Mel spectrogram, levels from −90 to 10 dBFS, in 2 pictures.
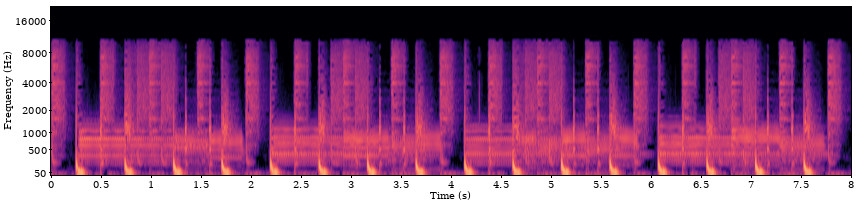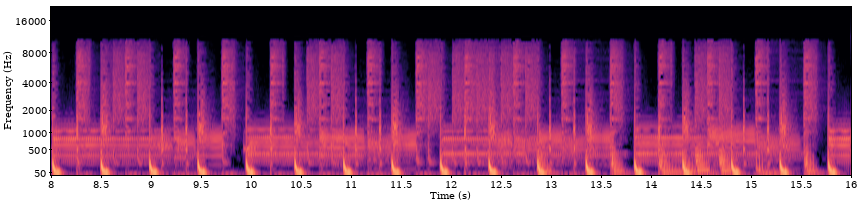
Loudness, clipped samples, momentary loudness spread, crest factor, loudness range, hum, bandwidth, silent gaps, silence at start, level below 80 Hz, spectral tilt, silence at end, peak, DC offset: -22 LUFS; under 0.1%; 3 LU; 16 dB; 1 LU; none; 11 kHz; none; 0 s; -24 dBFS; -4.5 dB/octave; 0 s; -4 dBFS; under 0.1%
